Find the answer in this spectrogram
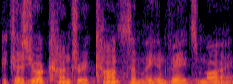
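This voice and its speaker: Cartoonish character voice from a man, fairly low-pitched with ordinary pitch variation and a fairly quick pace, on a very clean recording with a silent background. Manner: curt, formal.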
